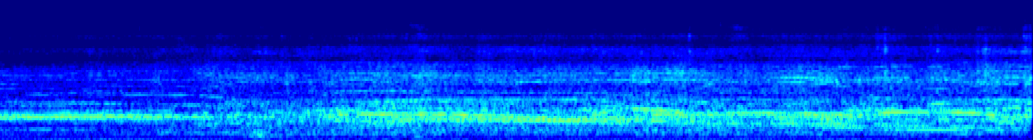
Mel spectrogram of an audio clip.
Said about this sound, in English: But aside from that spate of booing, the crowd, as you can hear, largely positive.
